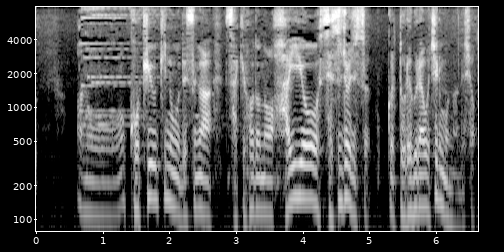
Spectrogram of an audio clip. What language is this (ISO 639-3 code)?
jpn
